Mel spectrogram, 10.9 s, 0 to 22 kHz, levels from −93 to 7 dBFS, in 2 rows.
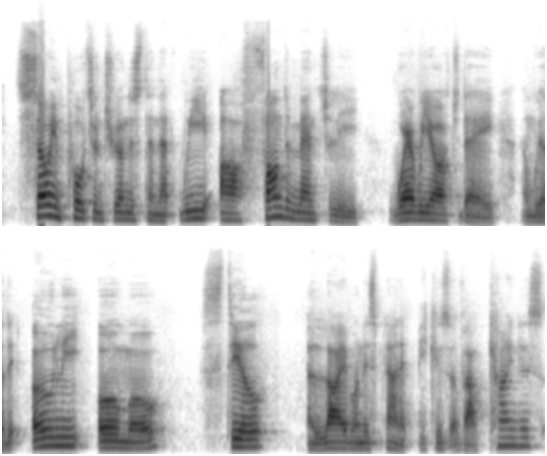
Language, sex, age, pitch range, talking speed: English, male, 30-49, 90-140 Hz, 150 wpm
